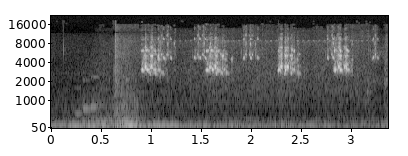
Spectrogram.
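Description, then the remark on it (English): Crickets chirp in a steady series of bright, pulsing trills, repeating roughly every half second, over a low rumbling background hum. “This is where you put the crickets in.”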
